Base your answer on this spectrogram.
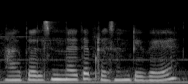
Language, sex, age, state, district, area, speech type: Telugu, female, 30-45, Andhra Pradesh, Guntur, urban, spontaneous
